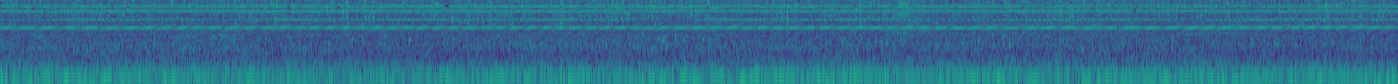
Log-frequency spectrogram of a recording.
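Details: Night chorus of crickets, continuous and even, with high, thin, ringing trills layered at several pitches and a beaded pulse in the middle band, set against a heavy low rumble throughout.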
